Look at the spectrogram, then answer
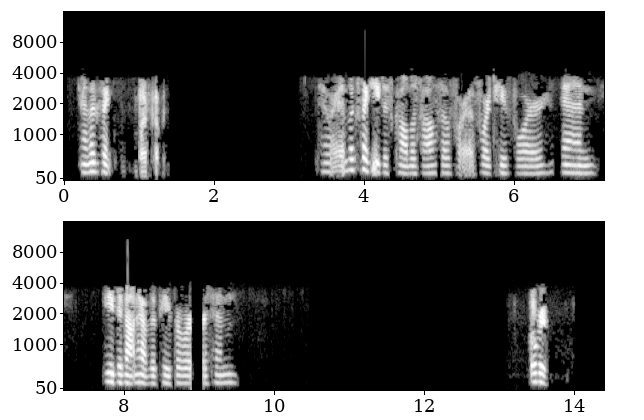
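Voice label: Mesa Police Department Superstition Dispatch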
